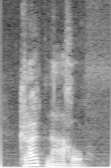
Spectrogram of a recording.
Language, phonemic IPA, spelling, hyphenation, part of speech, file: Dutch, /ˈkrœy̯tˌnaː.ɣəl/, kruidnagel, kruid‧na‧gel, noun, Nl-kruidnagel.ogg
- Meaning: clove, the dried, often ground flower buds of Syzygium aromaticum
